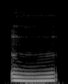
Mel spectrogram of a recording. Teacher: The fifth tone is the low rising tone. It starts almost the same pitch as the second tone, but only rises to about the medium level tone.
